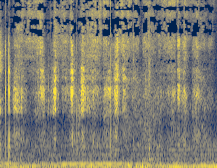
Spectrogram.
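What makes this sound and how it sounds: Long-ish fingernails scratch and tap across the glossy printed cardboard cover of a small, solid, closed miniature hardcover paper book, "The Coffee Table Book of Coffee Tables," held in one hand over a fleece blanket. Soft, bright scraping fills the upper range, with brief, quiet tap peaks rising over a steady low hum.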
